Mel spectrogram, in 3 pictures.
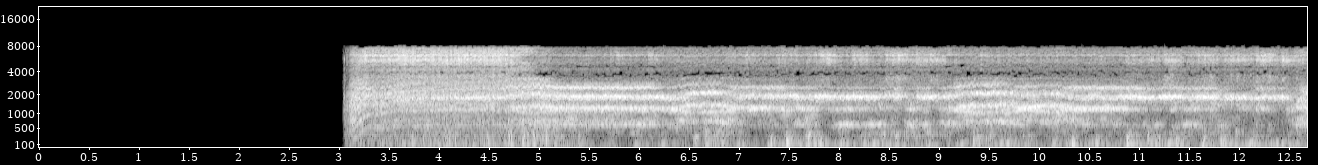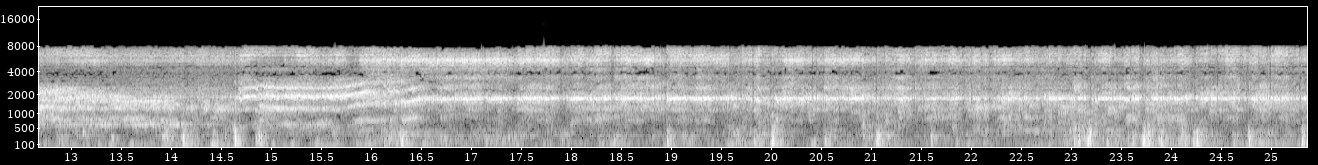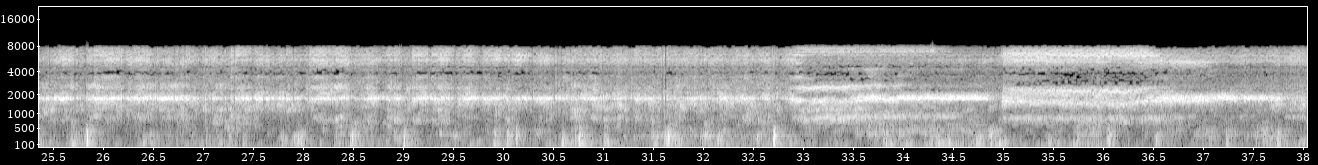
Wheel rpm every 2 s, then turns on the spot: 0, 20, 150, 160, 160, 160, 160, 160, 210, 230, 230, 230, 230, 230, 230, 230, 230, 230, 220.
none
